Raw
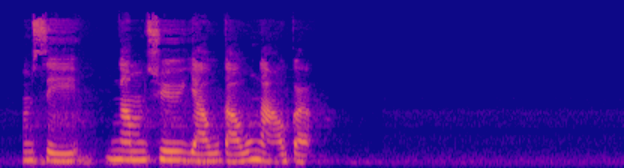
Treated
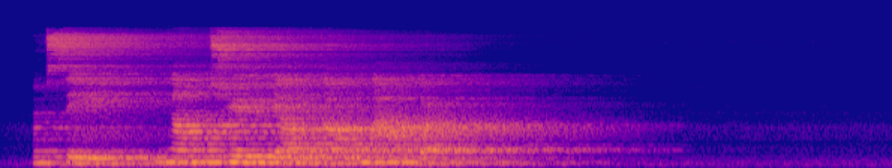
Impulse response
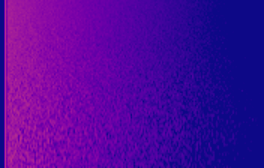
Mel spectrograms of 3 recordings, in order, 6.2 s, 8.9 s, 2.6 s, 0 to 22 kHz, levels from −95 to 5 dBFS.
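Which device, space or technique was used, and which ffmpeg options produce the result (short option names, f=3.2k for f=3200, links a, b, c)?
slowed and reverbed: -filter_complex "[0:a]asetrate=30870,aresample=44100[a];[1:a]atrim=start_sample=2205[b];[a][b]afir=irnorm=-1:irlink=0"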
